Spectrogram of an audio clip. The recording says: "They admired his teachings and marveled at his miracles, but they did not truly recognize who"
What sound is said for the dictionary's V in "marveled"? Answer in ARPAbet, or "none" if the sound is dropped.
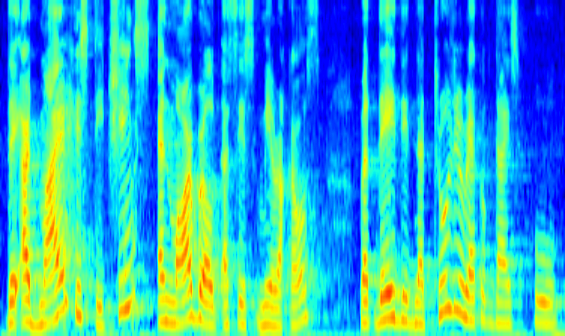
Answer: B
